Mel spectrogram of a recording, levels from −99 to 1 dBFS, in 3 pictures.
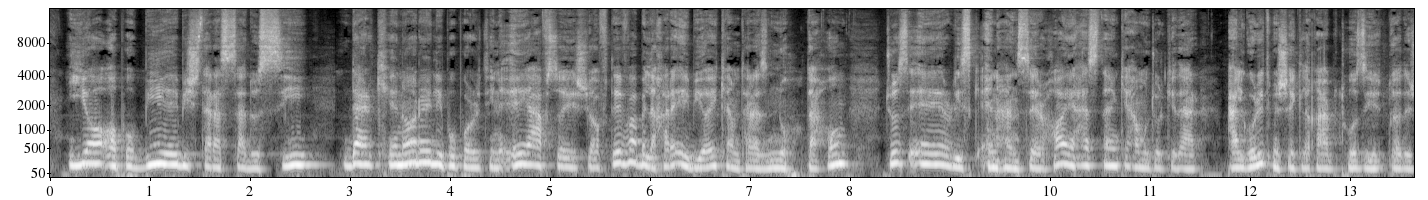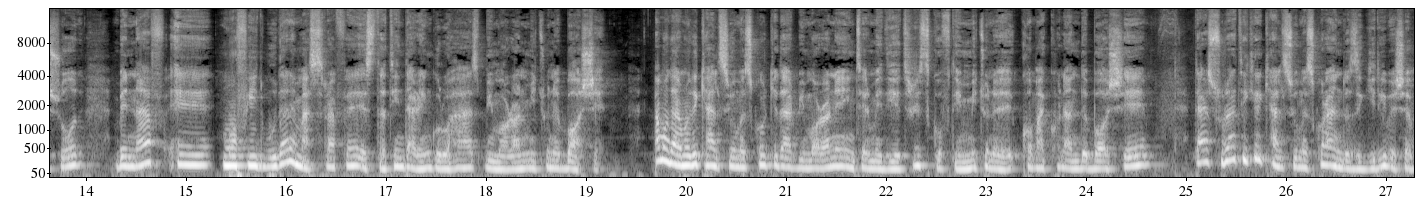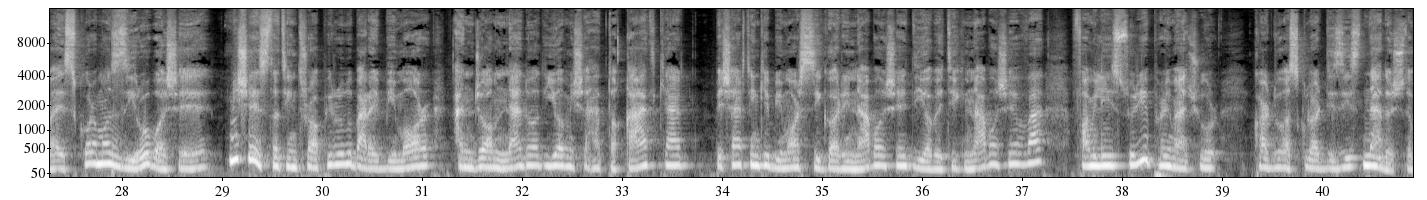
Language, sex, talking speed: Persian, male, 155 wpm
